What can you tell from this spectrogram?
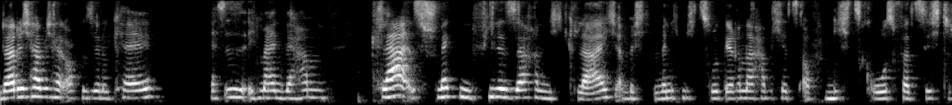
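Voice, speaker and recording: At a fairly quick pace, a woman speaks in a monotone, flat intonation at a medium pitch. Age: 20s. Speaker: weight loss client sharing her story. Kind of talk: interview testimony. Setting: video call.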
